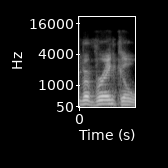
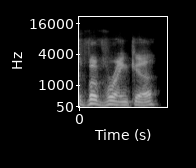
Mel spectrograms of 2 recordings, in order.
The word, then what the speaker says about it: Wawrinka: For years, it was Wawrinka. For 1 year, it was actually Wawrinka. And then when he came to the U.S. Open, he went back to Wawrinka.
